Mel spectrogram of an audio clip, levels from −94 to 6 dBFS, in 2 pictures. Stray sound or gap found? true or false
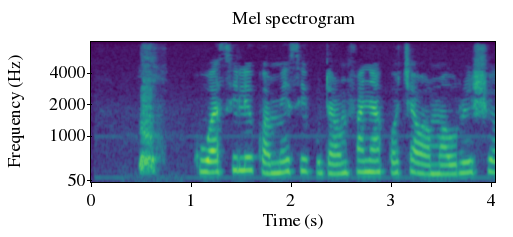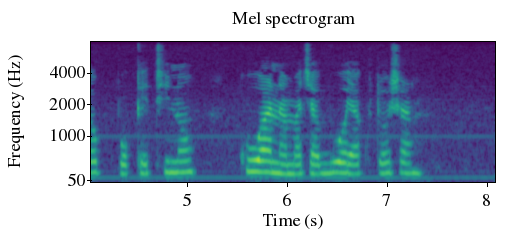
true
